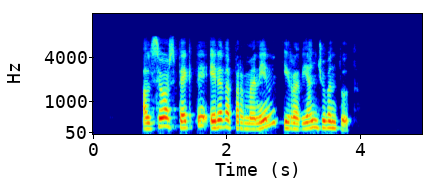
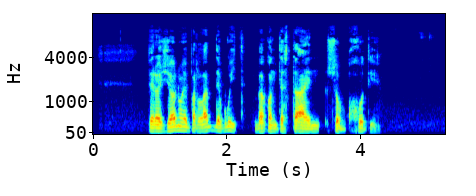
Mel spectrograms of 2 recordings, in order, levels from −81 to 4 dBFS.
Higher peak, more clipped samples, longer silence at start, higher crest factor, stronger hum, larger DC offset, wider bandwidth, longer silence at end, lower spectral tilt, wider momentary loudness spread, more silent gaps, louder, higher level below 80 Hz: about the same, -2 dBFS vs -4 dBFS; neither; about the same, 0.75 s vs 0.85 s; about the same, 16 dB vs 20 dB; neither; neither; second, 8 kHz vs 11 kHz; about the same, 1.1 s vs 1.05 s; about the same, -5.5 dB/octave vs -5.5 dB/octave; second, 7 LU vs 10 LU; neither; first, -16 LUFS vs -23 LUFS; second, -64 dBFS vs -58 dBFS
